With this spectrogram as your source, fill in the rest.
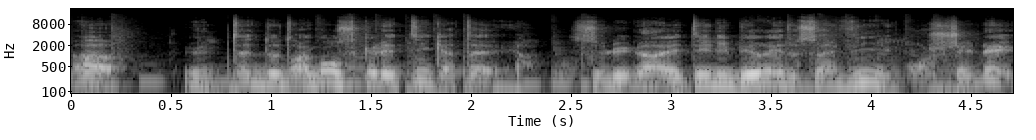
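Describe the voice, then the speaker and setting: A put-on character voice speaks at a middle pitch. Clear music plays in the background. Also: fairly quick pace. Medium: audio drama. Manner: mock-gallant, comically old-fashioned oaths.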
